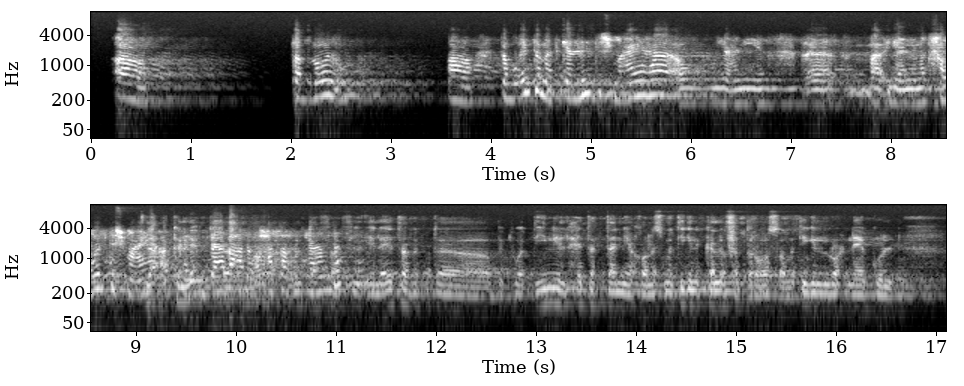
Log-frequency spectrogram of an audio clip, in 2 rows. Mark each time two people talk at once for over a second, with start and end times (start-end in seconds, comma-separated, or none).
9.1-11.0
